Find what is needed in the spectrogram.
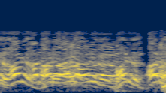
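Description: Several people's voices talking over one another, with a brief lull just before the end.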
